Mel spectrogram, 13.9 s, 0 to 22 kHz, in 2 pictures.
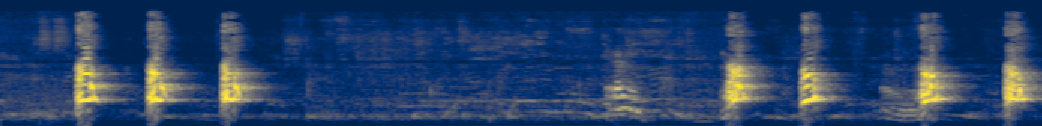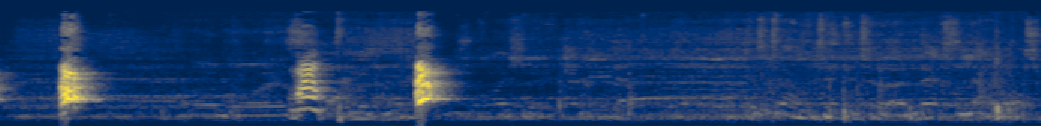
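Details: Playful 4-month-old English Springer Spaniel puppy giving about eleven sharp, bright barks in quick bursts: three at the start, a run of six in the middle, then two more, separated by near-silent pauses.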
